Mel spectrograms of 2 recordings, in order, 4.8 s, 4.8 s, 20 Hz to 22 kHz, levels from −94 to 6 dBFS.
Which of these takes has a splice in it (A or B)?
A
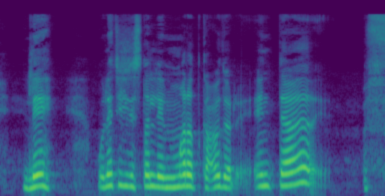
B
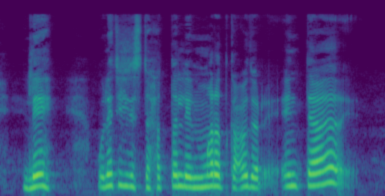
A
